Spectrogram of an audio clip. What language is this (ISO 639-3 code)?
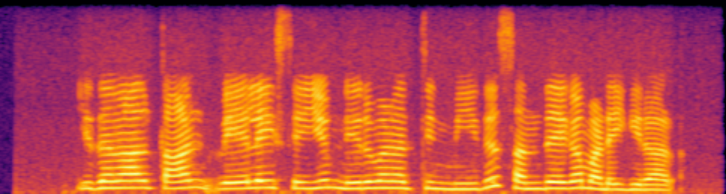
tam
